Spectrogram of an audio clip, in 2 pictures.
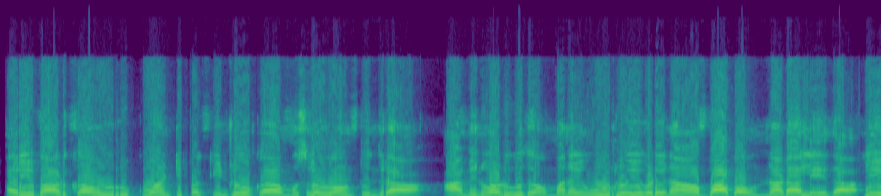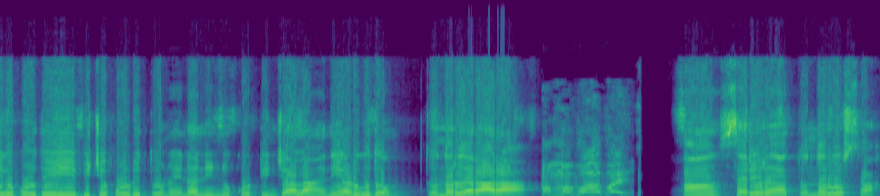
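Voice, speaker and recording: A young man performs a village comedy skit full of cheeky, crude banter. He talks fast in a fairly flat tone. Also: a little high.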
